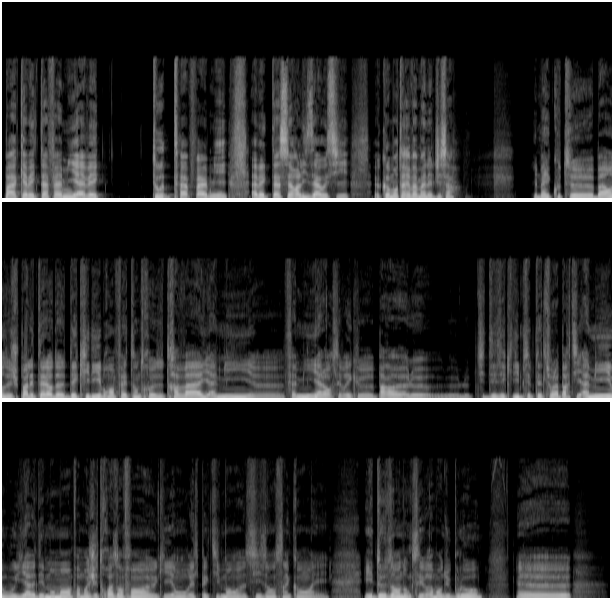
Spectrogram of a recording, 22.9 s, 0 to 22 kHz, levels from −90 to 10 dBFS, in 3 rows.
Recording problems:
none

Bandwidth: 15.5 kHz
